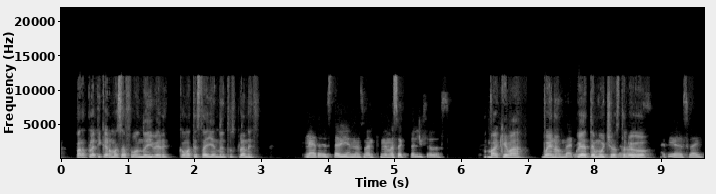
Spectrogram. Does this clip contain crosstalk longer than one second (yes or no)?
yes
